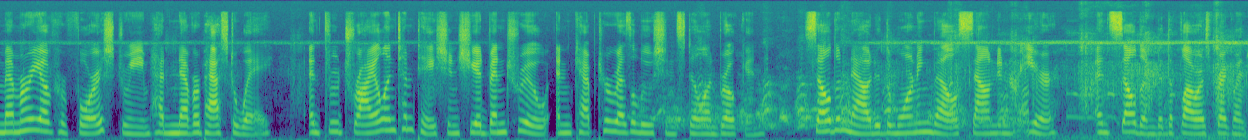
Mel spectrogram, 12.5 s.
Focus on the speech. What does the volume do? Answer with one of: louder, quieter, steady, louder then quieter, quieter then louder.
steady.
